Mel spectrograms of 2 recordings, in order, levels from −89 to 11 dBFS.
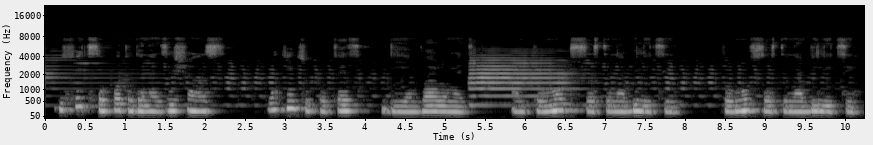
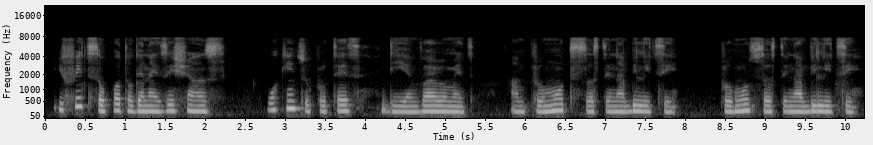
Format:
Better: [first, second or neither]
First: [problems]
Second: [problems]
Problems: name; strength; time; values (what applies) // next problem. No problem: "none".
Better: second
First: noise reduction (classical method WPE with log-MMSE)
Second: none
